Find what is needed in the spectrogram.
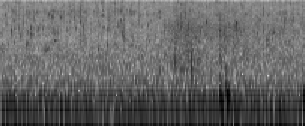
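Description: Steady low background noise, a soft rushing like running water, with one faint low thud about one and a half seconds in.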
